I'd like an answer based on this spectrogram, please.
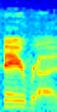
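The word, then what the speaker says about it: Feyre: characters names as well feyra is her name okay so that's actually how you pronounce it pharah's just chilling she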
